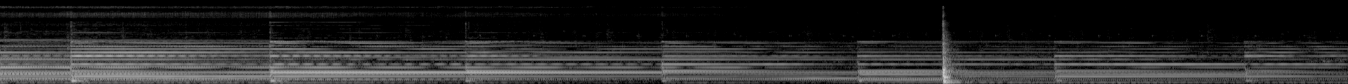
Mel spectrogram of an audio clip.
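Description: Howard Miller Jennison triple-chime wall clock striking the hour on a chime rod: single hammer strikes about two seconds apart, each ringing on and slowly fading, with the clock hands at twelve. A sharp click about nine seconds in is the loudest sound.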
